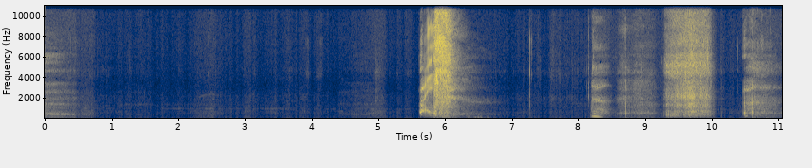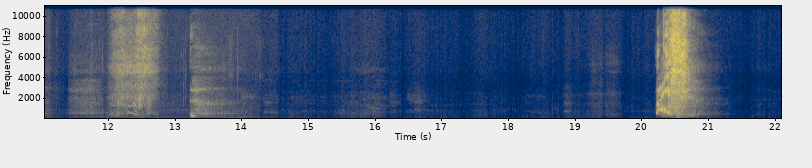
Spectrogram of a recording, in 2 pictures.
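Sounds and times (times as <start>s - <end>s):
woman sneezing: 5.6s - 6.6s, 9.3s - 10.9s, 12.0s - 13.6s, 20.2s - 21.1s
short intake of breath: 8.6s - 10.0s, 11.6s - 12.8s.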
